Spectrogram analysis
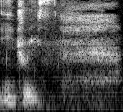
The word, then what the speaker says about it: Idris: Not to be confused with Idris. She's pronounced it Idris.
